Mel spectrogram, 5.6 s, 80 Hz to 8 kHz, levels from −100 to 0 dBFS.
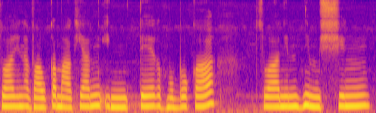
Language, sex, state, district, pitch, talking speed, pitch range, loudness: Mizo, female, Mizoram, Aizawl, 215 Hz, 170 wpm, 205-220 Hz, -13 LUFS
